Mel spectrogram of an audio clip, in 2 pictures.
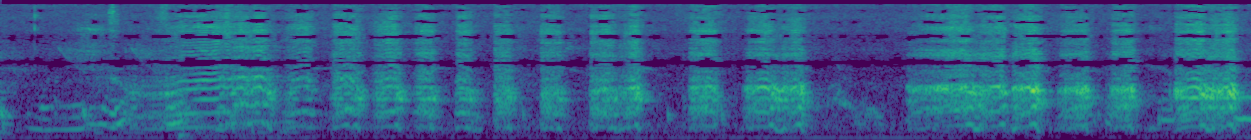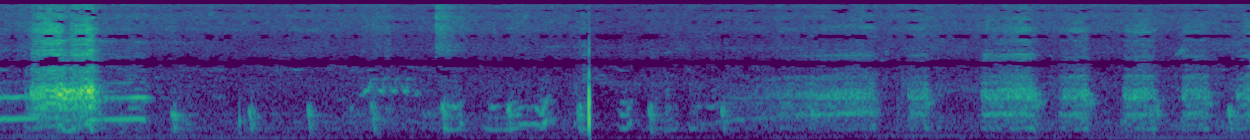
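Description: Chicken hens clucking in short repeated calls, with a louder run of calls about halfway through and one sharp click a few seconds later.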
